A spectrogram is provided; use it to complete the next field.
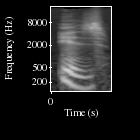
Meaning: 1. third-person singular simple present indicative of be 2. Used in phrases with existential there (also here and where) when the semantic subject is plural 3. present indicative of be; am, are, is
- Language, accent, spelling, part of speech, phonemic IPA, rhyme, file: English, US, is, verb, /ɪz/, -ɪz, En-us-is.ogg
